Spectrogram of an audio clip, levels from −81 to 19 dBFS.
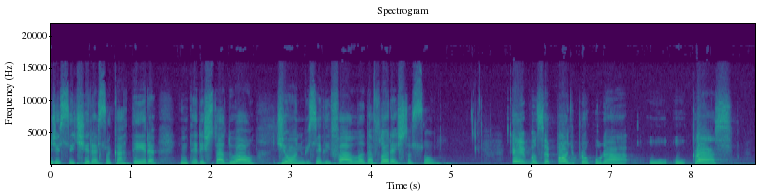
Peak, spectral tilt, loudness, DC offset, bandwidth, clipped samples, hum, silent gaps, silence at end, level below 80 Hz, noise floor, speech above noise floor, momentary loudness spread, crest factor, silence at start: -8 dBFS; -3.5 dB/octave; -23 LUFS; under 0.1%; 19 kHz; under 0.1%; none; none; 0.05 s; -38 dBFS; -43 dBFS; 20 dB; 9 LU; 14 dB; 0 s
